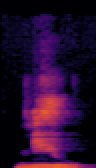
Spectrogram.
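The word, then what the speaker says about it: knew: past वाली form है न्यू एंड के एन ई डयू इसमें के साइलेंट है के की कोई वाज नहीं है तो न्यू जैसे एन ड वैल्यू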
